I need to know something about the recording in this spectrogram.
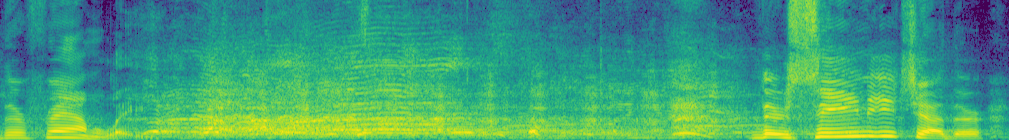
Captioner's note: audience laughs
